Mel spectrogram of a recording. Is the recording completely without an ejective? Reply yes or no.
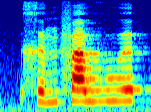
yes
